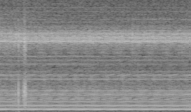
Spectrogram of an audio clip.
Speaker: That noise you hear with the key on is the electric brake motor running. And that shuts off once the vehicle's running. That's completely normal.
